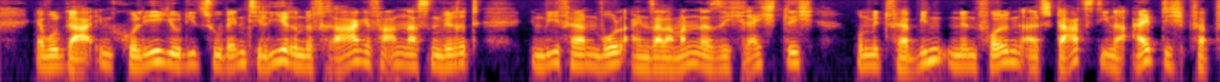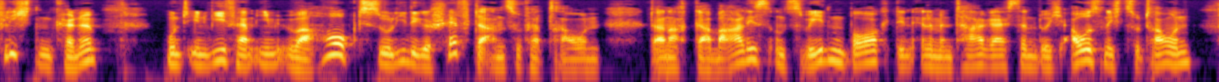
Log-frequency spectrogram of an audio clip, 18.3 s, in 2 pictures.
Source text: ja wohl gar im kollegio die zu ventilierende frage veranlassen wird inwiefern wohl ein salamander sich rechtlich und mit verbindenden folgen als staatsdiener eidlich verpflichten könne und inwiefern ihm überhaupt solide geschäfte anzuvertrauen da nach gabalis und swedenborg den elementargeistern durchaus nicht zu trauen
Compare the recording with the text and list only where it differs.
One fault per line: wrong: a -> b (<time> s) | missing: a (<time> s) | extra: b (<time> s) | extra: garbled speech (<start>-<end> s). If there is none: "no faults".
no faults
